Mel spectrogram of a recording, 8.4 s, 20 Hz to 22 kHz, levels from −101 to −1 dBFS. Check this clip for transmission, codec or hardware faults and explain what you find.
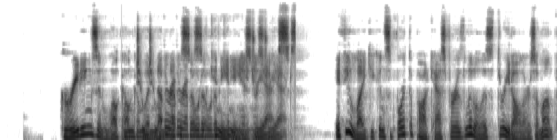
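One fault is present. From 1.83 to 4.43 s, a doubled audio track: the speech repeats around 200 ms late, about 5 dB quieter, likely from a second, slower capture path, starting and stopping abruptly.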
